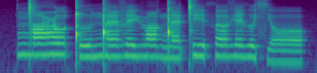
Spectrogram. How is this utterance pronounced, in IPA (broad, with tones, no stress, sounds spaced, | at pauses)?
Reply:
ŋ͡ǀ ɑ˦ ʕ ɔ˦ ǃ ʊː˧ ŋ͡ǃ æ˦ v ɛ˦ y̯ β ɑ˦ ŋ͡ǃ æ˧ ǀ ɪː˦ θ ʌː˦ ɣ ɛ˦ ð ʊ˦ sʲ ɔː˨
